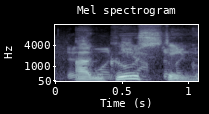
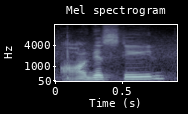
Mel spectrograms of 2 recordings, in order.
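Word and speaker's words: Agustín: Is that really? Then everyone's been saying it wrong? That just doesn't sound right. Agustin. I'm never going to say that right. I've been so used to saying Augustine.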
